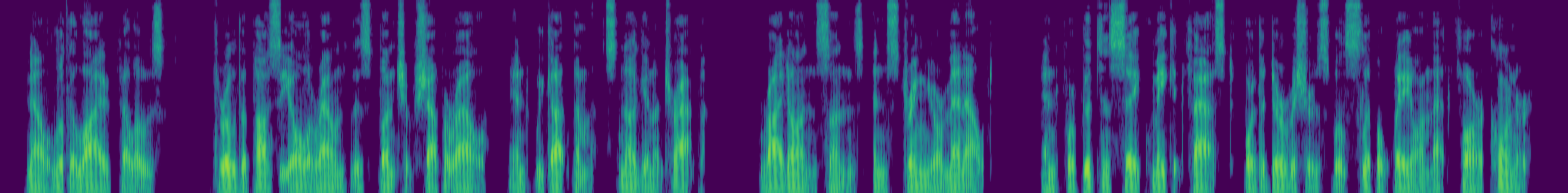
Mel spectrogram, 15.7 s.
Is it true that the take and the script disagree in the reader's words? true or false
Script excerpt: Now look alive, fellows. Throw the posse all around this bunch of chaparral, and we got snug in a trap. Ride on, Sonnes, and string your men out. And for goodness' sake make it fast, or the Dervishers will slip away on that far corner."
true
